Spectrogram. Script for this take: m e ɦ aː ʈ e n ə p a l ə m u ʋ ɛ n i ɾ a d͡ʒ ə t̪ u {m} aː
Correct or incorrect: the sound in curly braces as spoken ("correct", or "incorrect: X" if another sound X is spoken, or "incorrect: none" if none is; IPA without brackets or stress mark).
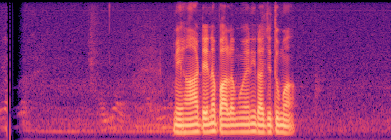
correct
